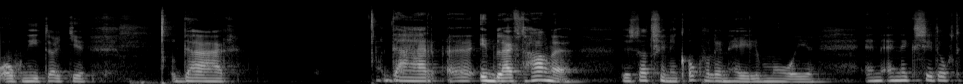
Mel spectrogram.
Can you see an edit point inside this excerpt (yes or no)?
no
